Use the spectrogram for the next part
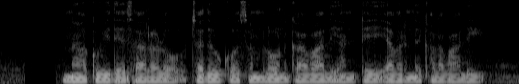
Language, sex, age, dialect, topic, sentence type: Telugu, male, 25-30, Utterandhra, banking, question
